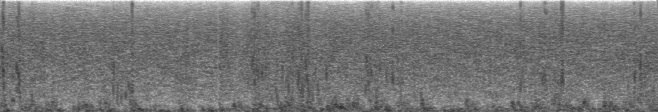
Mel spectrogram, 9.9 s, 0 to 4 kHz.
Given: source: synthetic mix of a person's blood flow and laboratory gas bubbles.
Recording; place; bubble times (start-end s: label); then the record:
Doppler ultrasound of blood flow; precordium
0.00-0.52 s: bubbles
1.66-2.09 s: bubbles
3.69-4.94 s: bubbles
5.40-5.84 s: bubbles
5.87-6.19 s: bubbles
6.29-6.36 s: bubbles
7.77-8.48 s: bubbles
9.39-9.89 s: bubbles
From the record:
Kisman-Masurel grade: 332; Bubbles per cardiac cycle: rolling drumbeat, 9 or more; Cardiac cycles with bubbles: 50 to 99%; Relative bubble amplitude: moderate (0.250 to 0.450); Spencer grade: 3 (all of the cardiac periods contain showers or single bubble signals, but not dominating or overriding the cardiac motion signals); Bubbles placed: anywhere in the cardiac cycle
